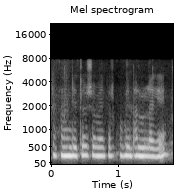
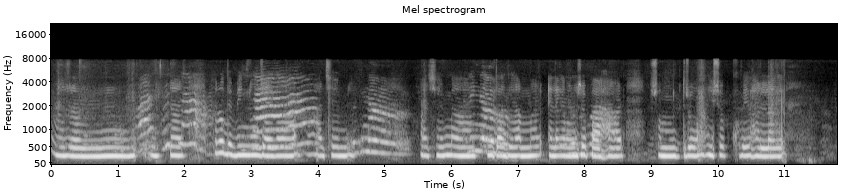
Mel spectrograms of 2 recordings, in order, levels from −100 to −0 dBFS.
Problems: continuous background conversations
